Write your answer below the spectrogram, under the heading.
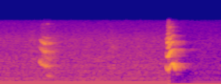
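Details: West Highland White Terrier giving two short, sharp, high-pitched barks about one and a half seconds apart, each a bright harmonic yelp, over a steady low electrical hum.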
